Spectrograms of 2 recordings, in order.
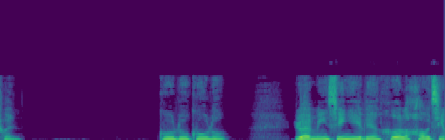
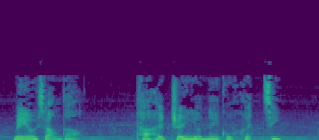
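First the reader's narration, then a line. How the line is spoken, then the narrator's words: Calm, indifferent. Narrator (Chinese): 药王淡淡说道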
